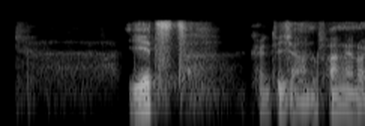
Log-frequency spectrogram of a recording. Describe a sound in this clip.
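A man speaks calmly into a microphone, heard as if on an online call.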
